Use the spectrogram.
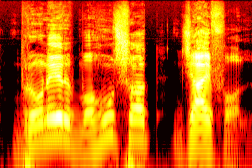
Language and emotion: Bengali, neutral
